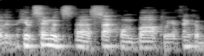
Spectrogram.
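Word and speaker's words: Saquon Barkley: interested to see how he did because actually sack on barclay instead of tyra kill actually because second barclay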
